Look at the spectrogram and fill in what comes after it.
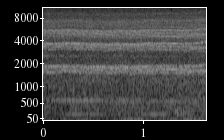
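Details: Newbeedrone Acrobee75 with a DJI O3 unit, flying on the untouched stock factory tune: steady high-pitched scream from the small motors with a slight waver and no smooth settling. The quad shakes, and the motor oscillation is blamed on the bad default tune.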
